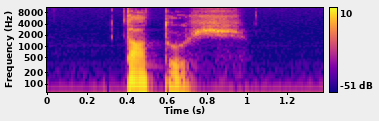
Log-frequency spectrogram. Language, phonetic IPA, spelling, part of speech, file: Polish, [ˈtatuɕ], tatuś, noun, Pl-tatuś.ogg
